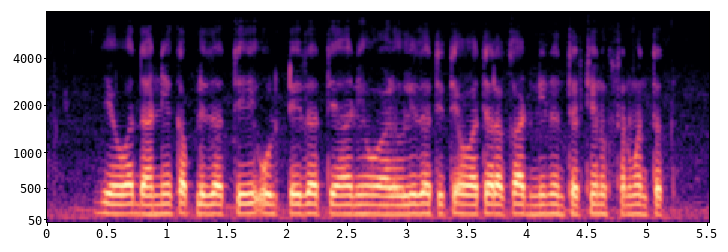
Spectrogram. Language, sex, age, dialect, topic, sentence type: Marathi, male, 18-24, Standard Marathi, agriculture, statement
